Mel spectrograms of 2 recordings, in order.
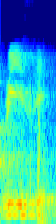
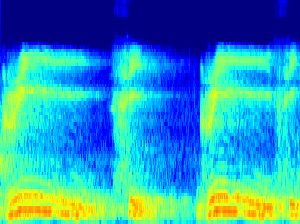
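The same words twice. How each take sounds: First: Said in the usual way. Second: "greasy" stretched out as gree, then sy; syllable by syllable. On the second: Shown as a demonstration. Teacher dividing a word for learners, slowly syllable by syllable. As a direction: draw out the first syllable of "greasy", then separate the second. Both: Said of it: "First syllable".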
